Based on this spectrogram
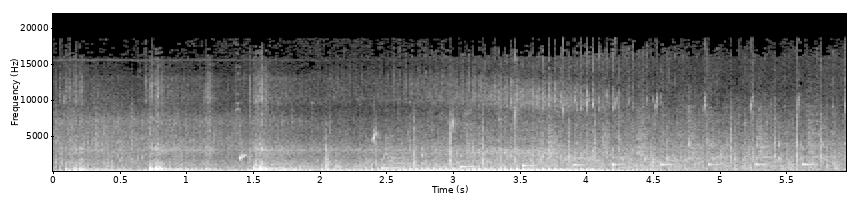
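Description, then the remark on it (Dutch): A few clicks, then a small moped engine buzzes into life, swells louder and pulls away with a passenger riding on the back, its drone fading while faint chirps repeat in the background. “Stap maar achterop, mijn brommert.”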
